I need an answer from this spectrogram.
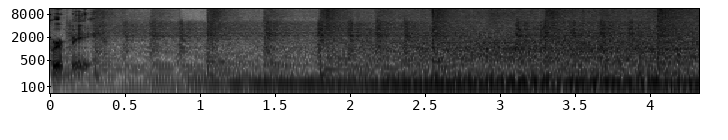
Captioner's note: engine whirring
